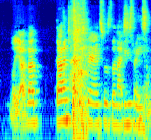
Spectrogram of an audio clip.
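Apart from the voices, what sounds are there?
sneeze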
